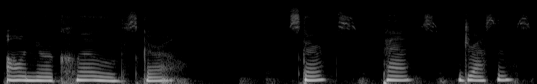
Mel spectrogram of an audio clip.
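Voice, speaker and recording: Woman playing a hushed, dark-voiced, stern but caring witch. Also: medium pitch, little pitch movement, no echo. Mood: gently reassuring. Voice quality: soft, hushed, often breathy whisper. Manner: measured, formal, gently commanding. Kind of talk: ASMR roleplay.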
